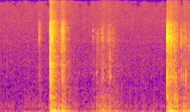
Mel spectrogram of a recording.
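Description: Typing on a computer keyboard while writing Python game code, a few close, loud key clicks with short gaps between them, no talking.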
